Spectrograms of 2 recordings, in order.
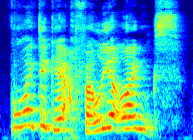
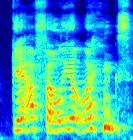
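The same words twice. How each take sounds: First: Much higher and louder, punching bloody; half-joking rallying cry; emphatic urging. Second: Repeated through laughter, higher; giggling as you say it again; laughing repeat. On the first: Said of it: "urging other vloggers". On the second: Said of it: "repeats it laughing". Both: Real, not acted.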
